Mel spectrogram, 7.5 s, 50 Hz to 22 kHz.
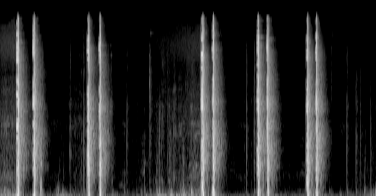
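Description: SPS Vista Star open-class pistol firing 9mm major loads in quick pairs: ten shots in five double-taps, the two shots of each pair a quarter to a third of a second apart, with one to two seconds between pairs.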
